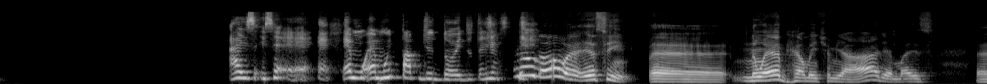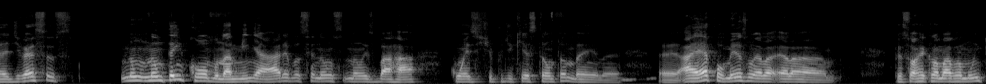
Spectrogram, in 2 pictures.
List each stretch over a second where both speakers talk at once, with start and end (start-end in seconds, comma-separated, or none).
none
